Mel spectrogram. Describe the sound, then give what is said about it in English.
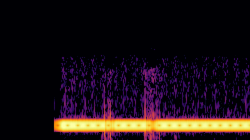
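Telephone dial tone as someone dials a phone: a steady, buzzing hum that starts abruptly, with two soft clicks partway through. “He's trying to dial a phone.”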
